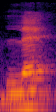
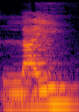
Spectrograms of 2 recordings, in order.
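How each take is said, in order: First: The vowel is a plain 'e'. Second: The vowel glides like 'ai'. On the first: The speaker calls it right. "ले and शेन" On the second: The speaker calls it wrong. "ये लाई नहीं होगा"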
